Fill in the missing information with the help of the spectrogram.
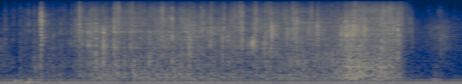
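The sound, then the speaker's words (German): Foley of a car tire on a dirty road, from rolling to stopping: a gritty, crunching roll over dirt and small stones, steady, swelling briefly before the grinding cuts off near the end as it comes to a stop. “du halt den Reifen richtig groß im Bild hast, dass wir so einen Autoreifen auf dreckiger Straße addieren.”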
